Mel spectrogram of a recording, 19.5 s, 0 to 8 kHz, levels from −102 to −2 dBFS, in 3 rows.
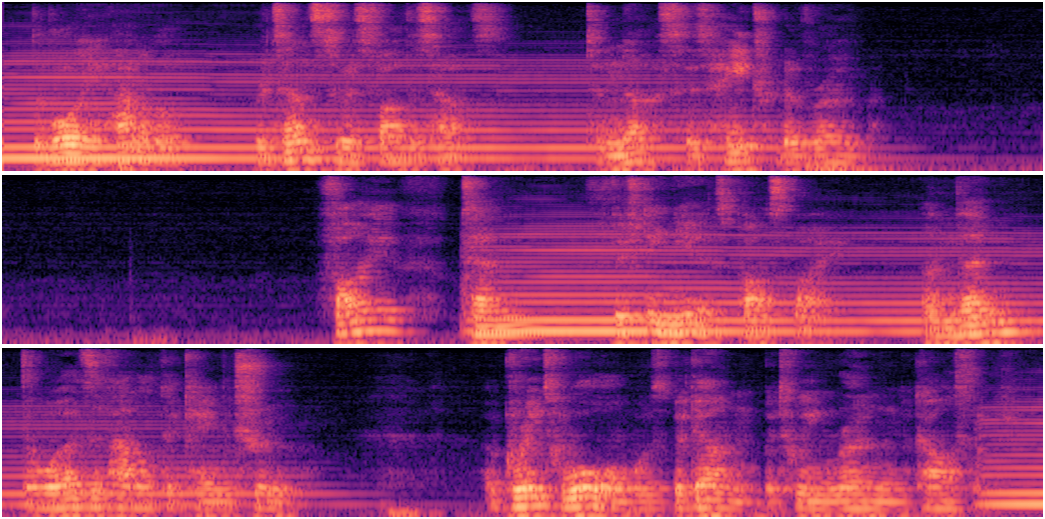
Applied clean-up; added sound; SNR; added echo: none; Bowed string instrument; 4 dB; reverberation time 0.2 s.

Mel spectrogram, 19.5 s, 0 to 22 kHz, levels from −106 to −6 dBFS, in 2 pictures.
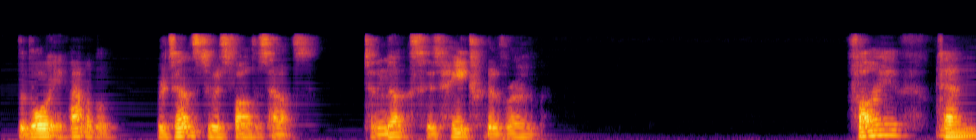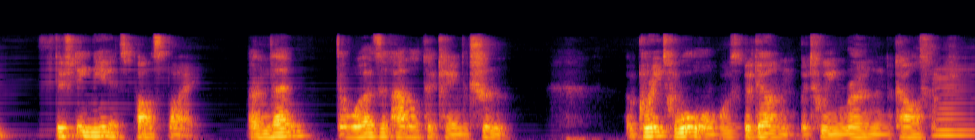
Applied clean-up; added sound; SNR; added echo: neural mask model DeepFilterNet 3.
